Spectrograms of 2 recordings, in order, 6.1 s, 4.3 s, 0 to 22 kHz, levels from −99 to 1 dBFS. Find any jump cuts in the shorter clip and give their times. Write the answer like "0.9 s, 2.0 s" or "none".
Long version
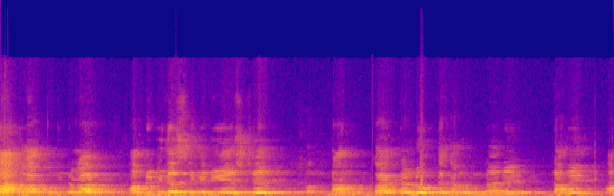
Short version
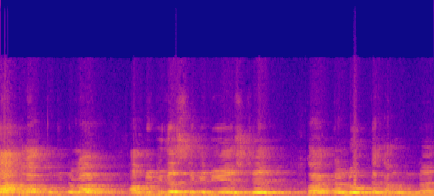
3.0 s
